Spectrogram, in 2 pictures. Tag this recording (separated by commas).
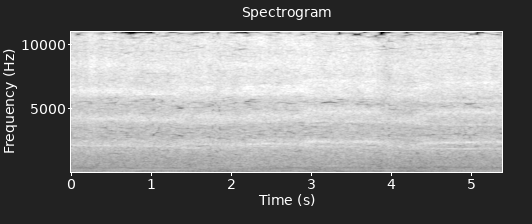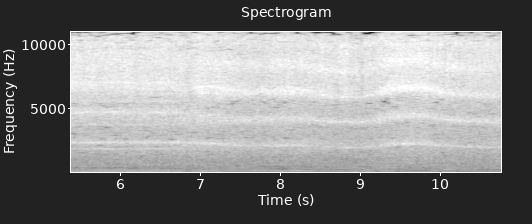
inside a small room, Helicopter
